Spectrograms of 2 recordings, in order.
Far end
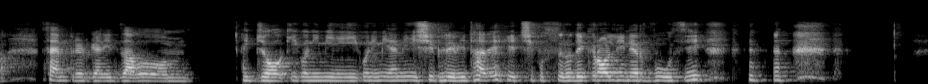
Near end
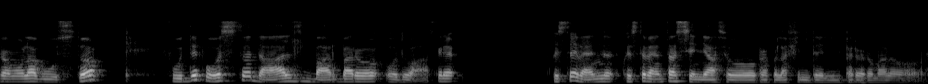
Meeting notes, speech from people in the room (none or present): present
